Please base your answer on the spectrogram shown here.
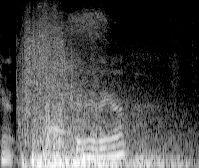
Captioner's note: gunfire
